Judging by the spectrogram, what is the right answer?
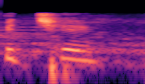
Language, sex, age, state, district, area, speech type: Punjabi, female, 18-30, Punjab, Gurdaspur, urban, read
